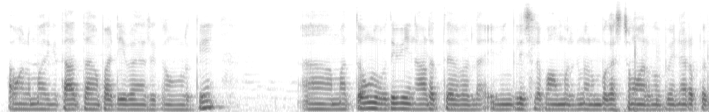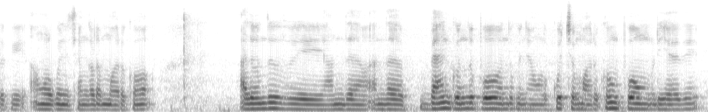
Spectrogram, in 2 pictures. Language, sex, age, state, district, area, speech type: Tamil, male, 18-30, Tamil Nadu, Virudhunagar, rural, spontaneous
